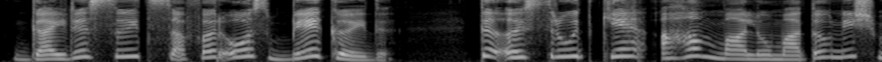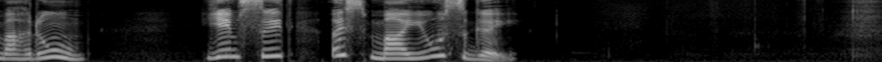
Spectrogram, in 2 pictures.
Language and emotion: Kashmiri, sad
